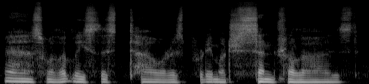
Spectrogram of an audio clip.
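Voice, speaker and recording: Guy doing a sardonic vampire for audio rp, lowish voice, kinda formal and weary, super dry close recording. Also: steady tone, no room sound. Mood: musing, calm. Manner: wry, measured, formal phrasing with sighs. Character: sardonic, weary male vampire, protective of a little companion. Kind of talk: scripted audio roleplay drama.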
